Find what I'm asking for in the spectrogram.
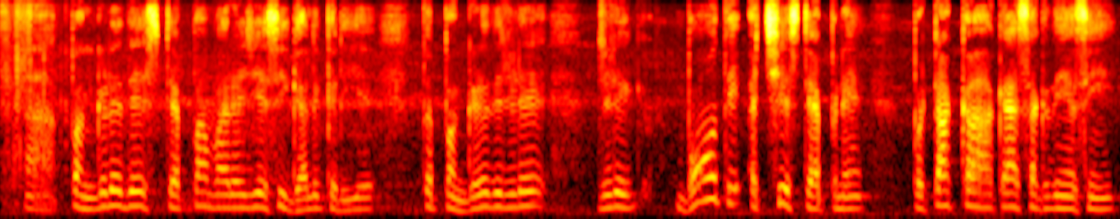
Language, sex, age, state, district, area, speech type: Punjabi, male, 60+, Punjab, Hoshiarpur, rural, spontaneous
